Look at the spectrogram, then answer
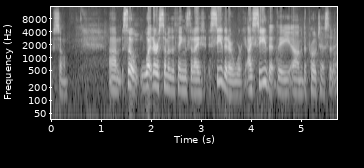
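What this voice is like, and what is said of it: Talking too loudly. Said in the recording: “I'm talking too loud. My daughter's always telling me that I'm yelling”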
